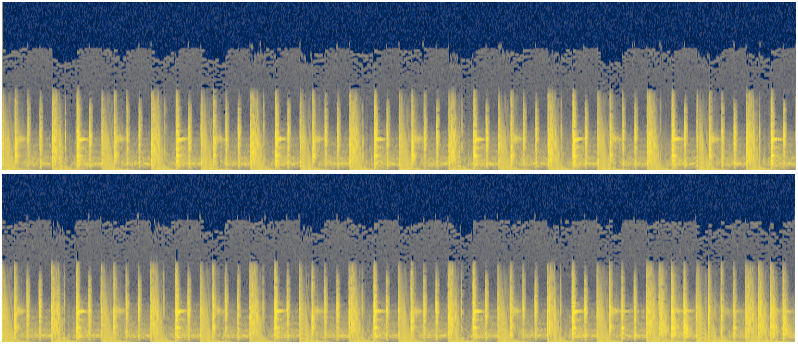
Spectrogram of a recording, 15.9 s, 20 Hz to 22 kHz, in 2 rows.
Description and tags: Nero Loop 5 - 120bpm
120bpm, Distorted, Loop, Nero, Percussion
